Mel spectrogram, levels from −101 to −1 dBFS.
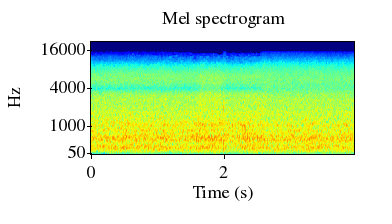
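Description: From 2.56 s to the end of the clip, periodic clock jitter sets in. The converter's sampling clock is being shaken at a steady rate of around 1 kHz. Every component of the sound picks up copies about 1 kHz above and below it. The higher components are hit hardest. The result is a rough, metallic edge laid over the sound. It rides on the signal itself and disappears wherever the sound stops.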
